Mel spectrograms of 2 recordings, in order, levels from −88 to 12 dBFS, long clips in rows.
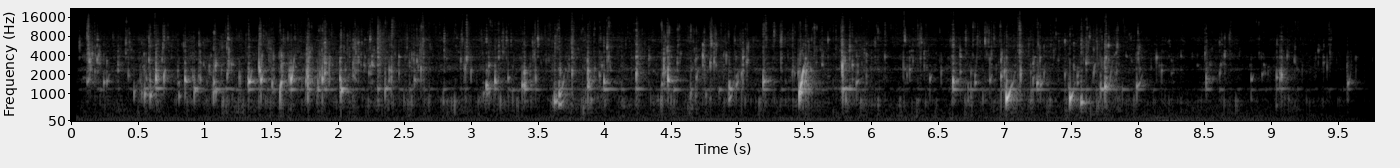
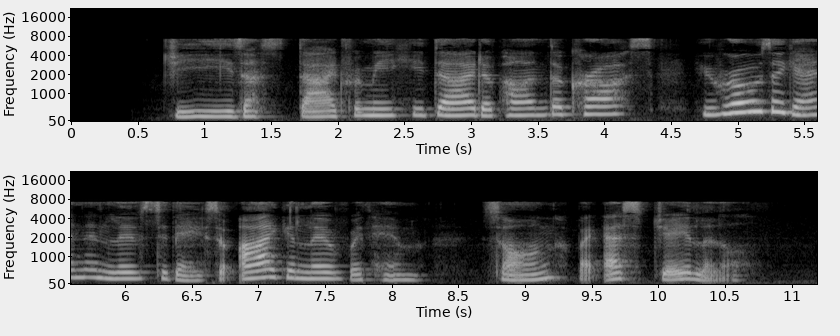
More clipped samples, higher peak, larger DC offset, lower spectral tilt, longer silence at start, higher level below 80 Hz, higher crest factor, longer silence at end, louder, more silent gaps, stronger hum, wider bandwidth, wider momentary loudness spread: neither; about the same, -6 dBFS vs -4 dBFS; neither; second, 1.5 dB/octave vs -5 dB/octave; second, 0.1 s vs 0.75 s; second, -80 dBFS vs -66 dBFS; first, 28 dB vs 20 dB; second, 0.2 s vs 0.6 s; second, -33 LUFS vs -24 LUFS; neither; first, 50 Hz at -75 dBFS vs none; first, 19 kHz vs 7.8 kHz; first, 22 LU vs 14 LU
